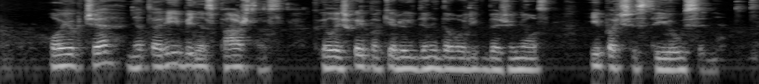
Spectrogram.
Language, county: Lithuanian, Kaunas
